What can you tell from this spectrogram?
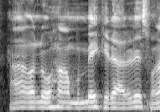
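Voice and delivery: usual speaking voice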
